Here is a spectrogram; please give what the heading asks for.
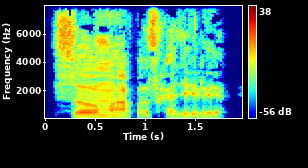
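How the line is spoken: Grumbling. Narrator (Russian): проворчал он

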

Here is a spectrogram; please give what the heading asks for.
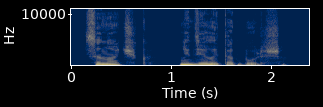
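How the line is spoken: Mother, speaking tenderly. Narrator (Russian): мать ... ласково говорила

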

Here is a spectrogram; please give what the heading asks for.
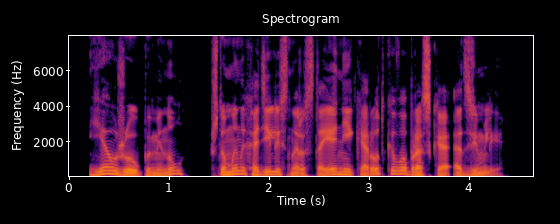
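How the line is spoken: Plain. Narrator (Russian): сказал Эр Дэниел

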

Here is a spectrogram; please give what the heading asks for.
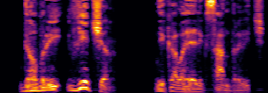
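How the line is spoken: Said softly. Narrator (Russian): мягко произнес Кек

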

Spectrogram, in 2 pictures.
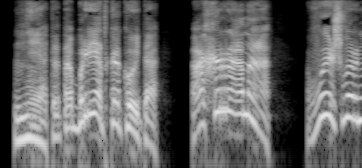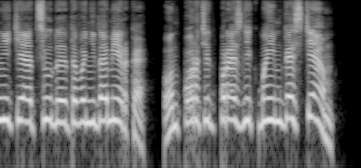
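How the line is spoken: Shrill frightened squeal. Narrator (Russian): взвизгнул Мышкин, побледнев

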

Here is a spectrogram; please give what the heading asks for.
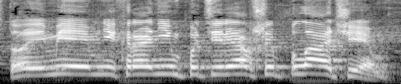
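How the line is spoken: Shouted reply. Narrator (Russian): прокричал он в ответ

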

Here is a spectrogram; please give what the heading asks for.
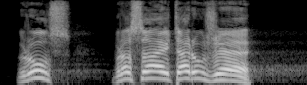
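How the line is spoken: Shouted. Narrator (Russian): Крикнул

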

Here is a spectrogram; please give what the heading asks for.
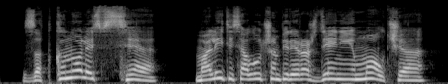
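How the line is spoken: Barked. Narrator (Russian): рявкнул демон

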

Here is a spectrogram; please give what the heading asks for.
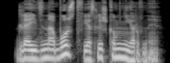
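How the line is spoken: Snorted. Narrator (Russian): фыркнула я

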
